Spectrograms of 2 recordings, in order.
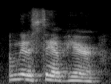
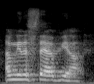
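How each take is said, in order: First: It is said in her own accent. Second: It is said in a put-on British accent.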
